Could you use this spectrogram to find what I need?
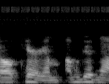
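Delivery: ordinary talk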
